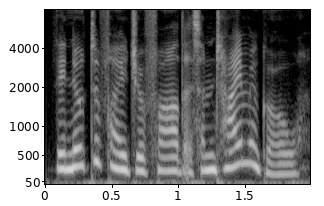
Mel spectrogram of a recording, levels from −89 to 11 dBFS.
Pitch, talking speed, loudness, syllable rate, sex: 255 Hz, 210 wpm, -15 LUFS, 6.2 syllables/s, female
